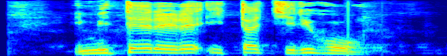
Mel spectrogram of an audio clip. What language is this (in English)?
Kinyarwanda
